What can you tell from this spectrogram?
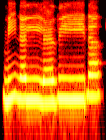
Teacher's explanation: نون کی زبر یعنی فتح کو لمبا نہیں کرنا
